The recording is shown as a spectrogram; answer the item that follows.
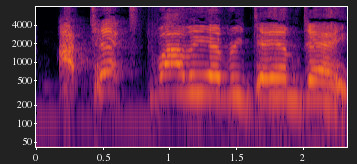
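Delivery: full-throated, high, frenzied screaming. Ranting about texting someone every day to join the app: screaming. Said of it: "You hear him screaming".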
